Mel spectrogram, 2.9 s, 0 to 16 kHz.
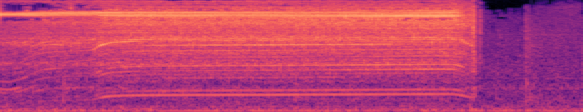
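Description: A drill bores a 3.5mm pilot hole while installing a Redarc Tow-Pro Elite trailer brake controller in a 2009 Chevrolet, a close, steady high whine that cuts off abruptly near the end.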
